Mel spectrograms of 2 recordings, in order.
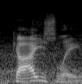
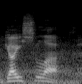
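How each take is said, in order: First: It ends with a 'lee' sound. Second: It ends with an 'uh' sound, like Porsche. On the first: This is the Americanized pronunciation. "they don't pronounce it Geisley, like hey guys, and Lee, like Bruce Lee" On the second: This is the German pronunciation. "they say Geisler ... just like Porsche, it has the E on the end"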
